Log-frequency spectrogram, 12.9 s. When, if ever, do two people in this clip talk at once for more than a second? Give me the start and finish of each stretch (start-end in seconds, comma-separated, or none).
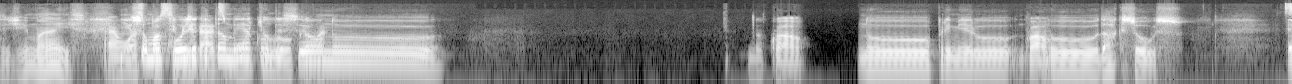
1.0-3.3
